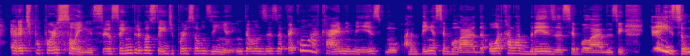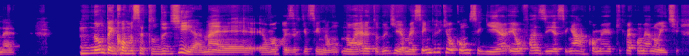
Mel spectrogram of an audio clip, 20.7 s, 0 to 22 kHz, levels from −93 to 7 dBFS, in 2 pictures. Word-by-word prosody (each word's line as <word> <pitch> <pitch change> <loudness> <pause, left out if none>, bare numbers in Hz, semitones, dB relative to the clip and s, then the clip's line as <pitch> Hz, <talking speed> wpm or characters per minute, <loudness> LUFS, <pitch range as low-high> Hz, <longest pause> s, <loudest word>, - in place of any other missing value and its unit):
era 190 -1 +2
tipo 190 +3 -3
porções, 185 - +2
eu 175 0 -1
sempre 200 +5 0
gostei 205 -4 -1
de 180 +1 -10
porçãozinha, 180 -5 -7
então, 175 0 -8
às 175 -1 -9
vezes, 180 +1 -8
até 175 0 -4
com 385 -1 -2
a - - -6
carne 170 +2 +1
mesmo, 155 -1 -5
ah, 160 - -6
bem 160 +4 -4
acebolada 155 -7 -2
ou 180 +1 0
a 185 - -1
calabresa 170 -5 0
acebolada, 140 -1 -1
assim, 140 - -4
que 435 +3 -7
é - - +8
isso, 180 - +7
não 145 -1 -4
é? 140 - -7 1.0
Não 210 +5 +3
tem 215 -4 +9
como 200 -3 +5
ser 190 -1 +9
todo 175 0 -5
dia, 175 - +4
né, 150 0 +5
é 135 0 -4
é - - -8
uma 150 +3 -6
coisa 150 0 -7
que, 165 - -11
assim, 165 -1 -4
não 145 0 -10
não 160 -2 -3
era 180 +1 +3
todo 175 +1 -8
dia, 195 +2 -2
mas 155 -1 -1
sempre 245 - -1
que 275 - -5
eu 445 - +1
conseguia, 180 - 0
eu 175 0 0
fazia, 180 -2 -4
assim: 170 +1 -3
"Ah, 170 -3 0
comer 175 0 -6
o 170 - -24
que 195 - -16
que - - -26
vai 195 - 0
comer 190 -2 -5
à - - -4
noite? 140 -5 -3
175 Hz, 185 wpm, -25 LUFS, 155-195 Hz, 1.0 s, tem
